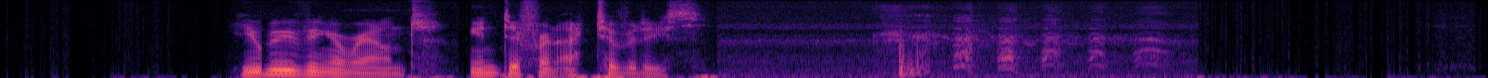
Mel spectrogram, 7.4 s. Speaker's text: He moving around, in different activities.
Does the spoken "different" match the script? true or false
true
